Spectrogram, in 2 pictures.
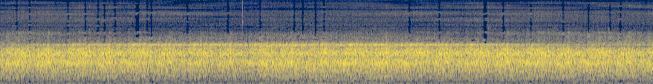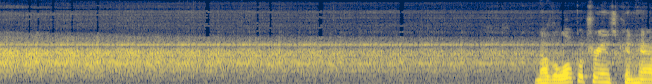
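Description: A small electric train motor whirs steadily, then slowly fades.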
